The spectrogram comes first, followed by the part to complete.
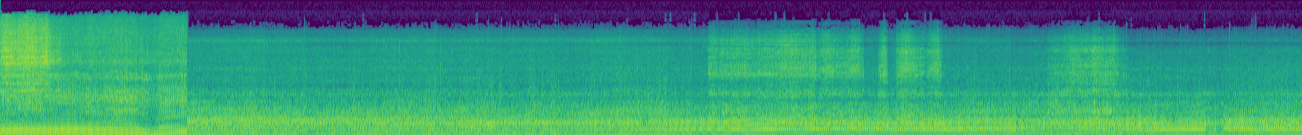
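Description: Harley-Davidson Springer Softail V-twin engine running while under way, with wind rushing over the microphone. The engine note drops briefly about three seconds in, then runs on steadily with slow rises and falls in pitch, and gusts of wind noise come and go in the second half.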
